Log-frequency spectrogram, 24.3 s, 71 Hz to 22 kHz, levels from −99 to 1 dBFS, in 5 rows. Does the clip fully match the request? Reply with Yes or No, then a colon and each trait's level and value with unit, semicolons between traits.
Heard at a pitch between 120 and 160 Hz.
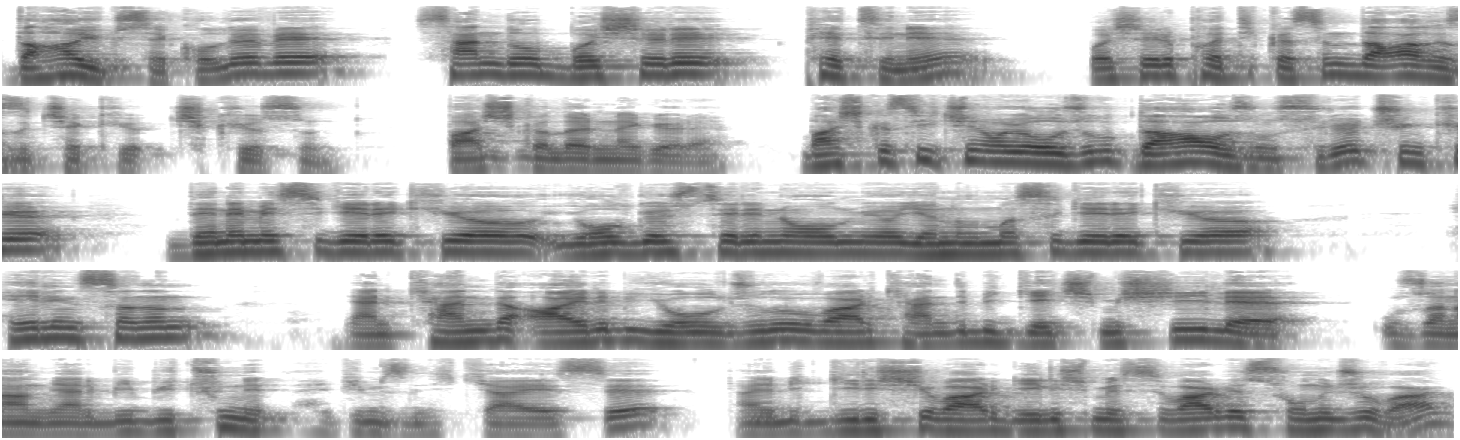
Yes: low, 135 Hz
